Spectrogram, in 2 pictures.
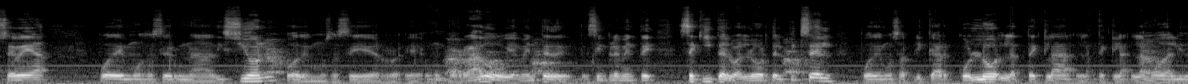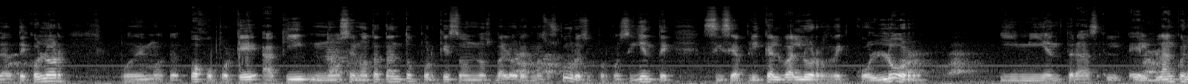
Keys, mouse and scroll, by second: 1.4 click, 2.8 click, 3.9 click, 5.4 click, 7.8 click, 10.2 click, 14.3 Escape.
